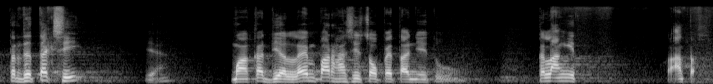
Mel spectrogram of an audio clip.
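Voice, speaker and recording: Man teaching hadith in reverberant hall. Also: fairly high pitch. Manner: folksy, storytelling with acted quotes. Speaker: Islamic teacher. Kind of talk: hadith study lecture.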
